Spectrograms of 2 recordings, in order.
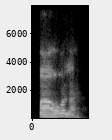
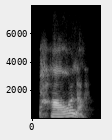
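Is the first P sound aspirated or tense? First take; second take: tense; aspirated. First: The first P is tense, without air. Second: The first P has a puff of air.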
